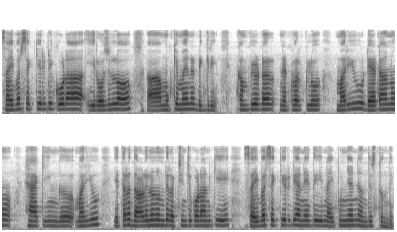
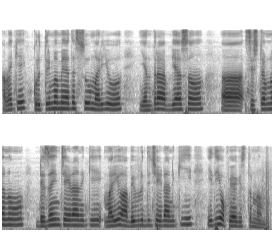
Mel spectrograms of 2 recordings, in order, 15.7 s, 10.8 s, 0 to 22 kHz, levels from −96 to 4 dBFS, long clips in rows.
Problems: none marked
